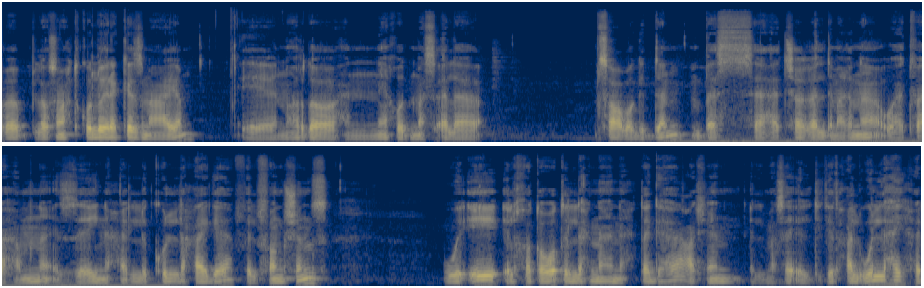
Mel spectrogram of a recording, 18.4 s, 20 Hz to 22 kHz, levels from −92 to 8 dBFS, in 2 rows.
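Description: Mains hum runs from 6.62 to 10.88 s: a steady low 50 Hz tone sits under the speech, around 25 dB below it, where a ground loop or nearby transformer has let the power line bleed into the signal path.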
